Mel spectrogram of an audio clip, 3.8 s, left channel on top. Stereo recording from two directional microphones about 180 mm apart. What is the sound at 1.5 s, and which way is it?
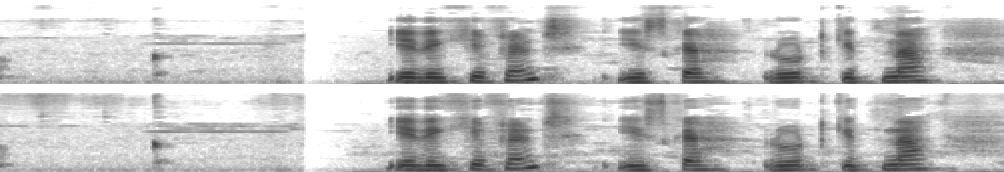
A woman's voice, 15° left (ahead or behind).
